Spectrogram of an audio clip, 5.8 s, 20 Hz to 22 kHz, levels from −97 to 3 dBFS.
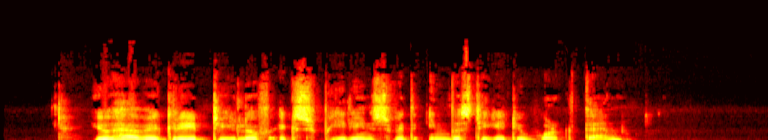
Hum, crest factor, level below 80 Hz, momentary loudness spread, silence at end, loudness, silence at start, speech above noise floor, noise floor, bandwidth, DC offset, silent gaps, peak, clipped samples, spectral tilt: none; 18 dB; -54 dBFS; 12 LU; 1.1 s; -17 LUFS; 0.45 s; 61 dB; -78 dBFS; 14 kHz; under 0.1%; none; 0 dBFS; under 0.1%; -4.5 dB/octave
